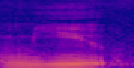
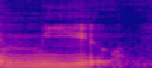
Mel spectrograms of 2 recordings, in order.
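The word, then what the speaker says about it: μ: how you pronounce it mu because some people say mu like a cow but i say mew all right and um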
